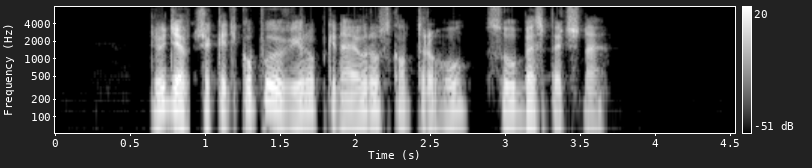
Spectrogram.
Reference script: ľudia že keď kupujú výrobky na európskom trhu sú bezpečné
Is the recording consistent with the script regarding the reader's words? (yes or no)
yes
